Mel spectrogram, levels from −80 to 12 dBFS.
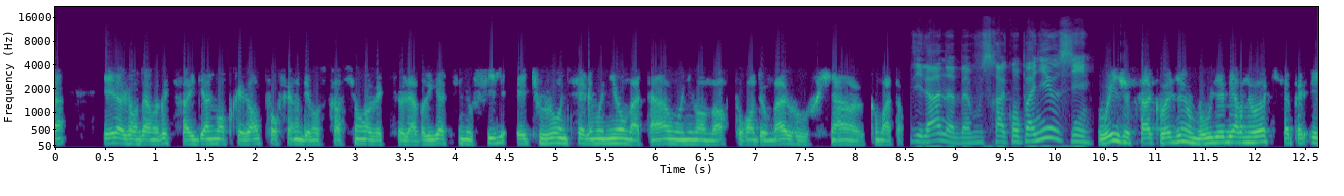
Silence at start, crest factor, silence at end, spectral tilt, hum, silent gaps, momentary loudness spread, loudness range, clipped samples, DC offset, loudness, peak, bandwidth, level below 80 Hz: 0 s; 10 dB; 0 s; -6.5 dB/octave; none; none; 6 LU; 3 LU; under 0.1%; under 0.1%; -17 LUFS; -6 dBFS; 11.5 kHz; -54 dBFS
